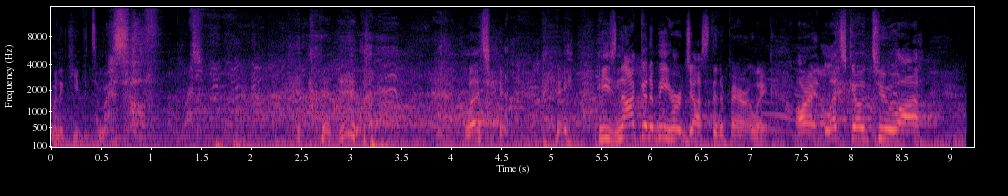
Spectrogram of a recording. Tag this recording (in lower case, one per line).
speech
